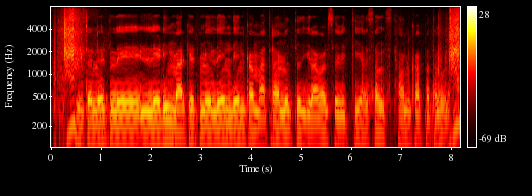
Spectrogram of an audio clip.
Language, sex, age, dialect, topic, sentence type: Bhojpuri, male, 25-30, Western, banking, statement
